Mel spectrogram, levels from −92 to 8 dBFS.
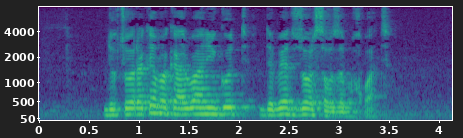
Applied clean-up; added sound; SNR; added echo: none; none; none; none.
